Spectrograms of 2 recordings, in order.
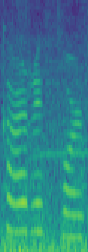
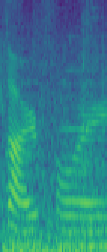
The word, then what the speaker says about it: Carrefour: Yan so carry 4 pala iyung pronunciation. Hindi car for car four.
